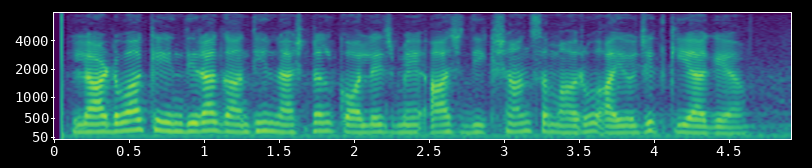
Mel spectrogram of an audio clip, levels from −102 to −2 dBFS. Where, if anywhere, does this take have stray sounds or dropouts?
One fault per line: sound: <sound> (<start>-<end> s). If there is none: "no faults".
no faults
